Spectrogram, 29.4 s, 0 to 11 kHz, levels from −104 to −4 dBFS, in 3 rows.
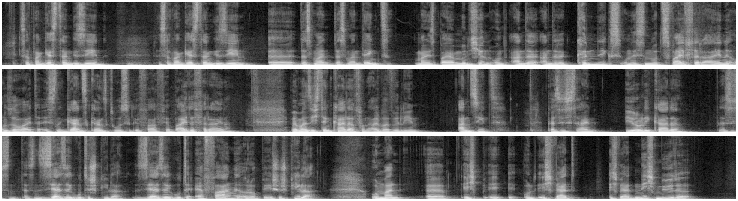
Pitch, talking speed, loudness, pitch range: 135 Hz, 160 wpm, -21 LUFS, 120-160 Hz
